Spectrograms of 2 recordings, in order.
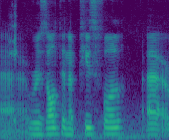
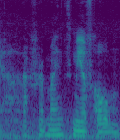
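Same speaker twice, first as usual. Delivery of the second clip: very hushed, low, muttered half-whisper; 4 semitones lower, 10 dB quieter than usual. Voicing a character reacting to a crossbow bolt: half-whisper under his breath. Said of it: "you can hear him whisper, like, kinda under his breath".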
